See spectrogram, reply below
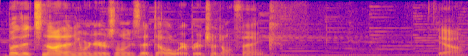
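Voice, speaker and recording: A man's voice: very deep voice, moderate pace, sharp tone, faint music behind. A man hosting a casual livestream, rambling and repeating himself as he muses and reads out viewer comments. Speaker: livestream host.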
